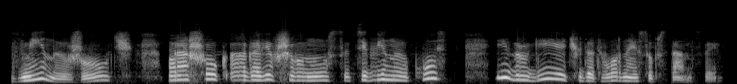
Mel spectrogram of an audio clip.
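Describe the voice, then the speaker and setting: A woman narrating an audiobook in a measured, even reading voice. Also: lowish voice, dry recording. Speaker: audiobook reader. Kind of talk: scripted narration. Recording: dull lo-fi audiobook recording, dry.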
